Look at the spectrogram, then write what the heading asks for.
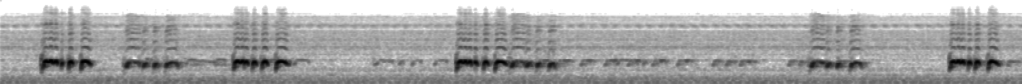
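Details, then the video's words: Zebra dove, local type, singing as a lure to prompt other doves to sing: repeated phrases of fast staccato coos, some loud and clear, others softer, with quiet trilling notes between phrases and a steady low hum beneath. "PANCINGAN PERKUTUT LOKAL AGAR CEPAT BUNYI"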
